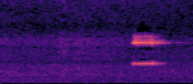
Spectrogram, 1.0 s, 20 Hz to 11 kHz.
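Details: Evox 5S 5 LPM oxygen concentrator: a single short high beep over quiet room noise as the touch control acknowledges oxygen being switched on.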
